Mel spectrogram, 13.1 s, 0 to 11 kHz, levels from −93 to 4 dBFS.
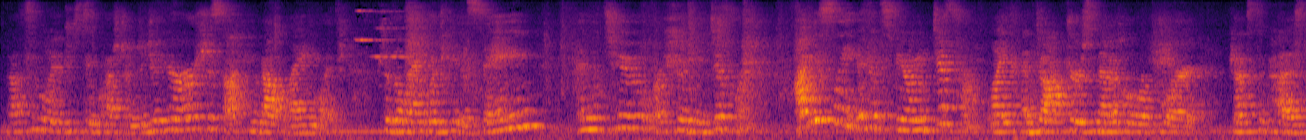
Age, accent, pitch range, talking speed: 40-59, American, 180-240 Hz, 175 wpm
